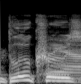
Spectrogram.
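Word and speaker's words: BlueCruise: Your blue cruise is expiring.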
